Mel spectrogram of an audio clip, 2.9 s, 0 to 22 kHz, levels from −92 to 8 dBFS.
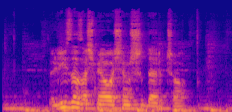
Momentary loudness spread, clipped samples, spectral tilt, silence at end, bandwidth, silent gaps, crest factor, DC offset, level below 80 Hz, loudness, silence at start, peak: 14 LU; under 0.1%; -5.5 dB/octave; 0 s; 15 kHz; none; 16 dB; under 0.1%; -34 dBFS; -20 LUFS; 0.05 s; -4 dBFS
